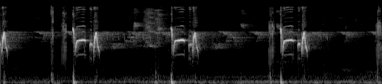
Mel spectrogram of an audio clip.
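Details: Bar-winged prinia used as a lure to prompt other birds to sing: three bursts about one second apart, each a sharp rising chirp with a bright hooked note, plus scattered clicks and faint low hum.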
